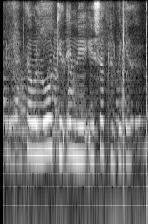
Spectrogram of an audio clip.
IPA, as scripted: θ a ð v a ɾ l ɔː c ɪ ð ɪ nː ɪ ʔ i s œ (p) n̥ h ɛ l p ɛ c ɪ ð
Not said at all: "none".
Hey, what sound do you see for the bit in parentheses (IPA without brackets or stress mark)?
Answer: p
